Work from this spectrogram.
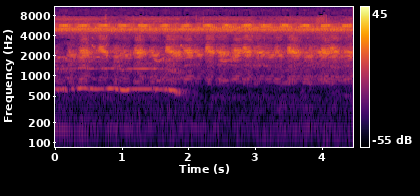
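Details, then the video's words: Night chorus of frogs before dawn, with rapid pulsed croaking in irregular bursts, a long fading tone in the first two seconds, and a steady high insect hum, crickets among them, throughout. "Suara Kodok Menjelang Subuh"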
